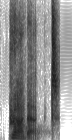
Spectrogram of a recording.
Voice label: "product", Indian; Dictionary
